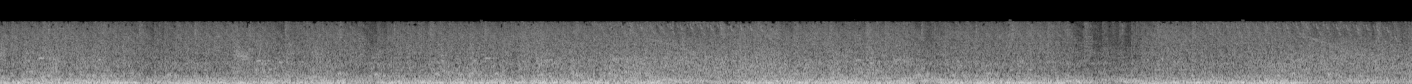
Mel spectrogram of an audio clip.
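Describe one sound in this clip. Laser blasts fire in quick bursts.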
